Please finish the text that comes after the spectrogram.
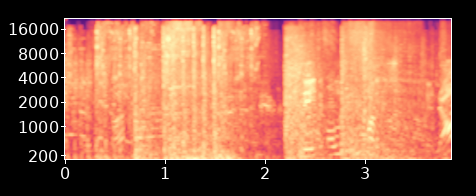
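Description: Rapid gunfire in the Valorant video game, two dense bursts of automatic shots split by a brief pause, loud and close, with a voice talking over the shooting.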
